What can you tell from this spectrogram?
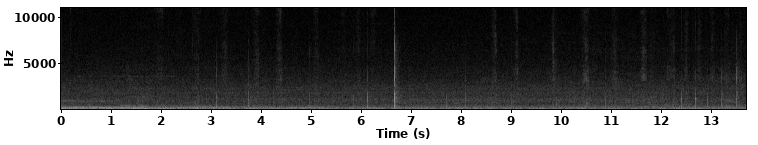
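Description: Chalk writing on a chalkboard: faint scratches and taps as the strokes are drawn, with one sharp tap about two-thirds of the way through, over a low steady room rumble.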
